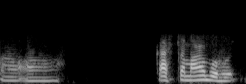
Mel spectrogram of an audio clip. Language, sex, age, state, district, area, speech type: Assamese, female, 45-60, Assam, Biswanath, rural, conversation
